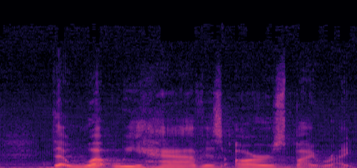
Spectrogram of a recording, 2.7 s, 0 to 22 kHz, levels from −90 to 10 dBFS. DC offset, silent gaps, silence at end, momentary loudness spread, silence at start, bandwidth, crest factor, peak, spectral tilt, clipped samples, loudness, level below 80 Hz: under 0.1%; none; 0 s; 10 LU; 0 s; 19 kHz; 20 dB; -12 dBFS; -5.5 dB/octave; under 0.1%; -32 LUFS; -56 dBFS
